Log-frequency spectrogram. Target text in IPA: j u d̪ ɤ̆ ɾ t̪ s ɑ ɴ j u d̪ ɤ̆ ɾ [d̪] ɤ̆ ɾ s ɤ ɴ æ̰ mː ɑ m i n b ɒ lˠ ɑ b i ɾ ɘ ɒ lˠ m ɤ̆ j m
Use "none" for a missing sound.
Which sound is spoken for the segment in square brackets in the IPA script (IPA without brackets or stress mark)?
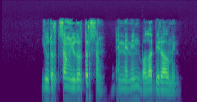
t̪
